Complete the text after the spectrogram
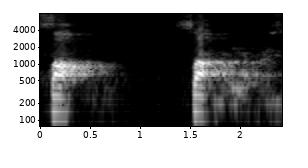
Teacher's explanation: Dia memiliki sifat istila yang memiliki sifat idbaak kita angkat punggung lidahnya ini yang menimbulkan kesannya kayak o padahal ini karena hurufnya dibaca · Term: huruf Shad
